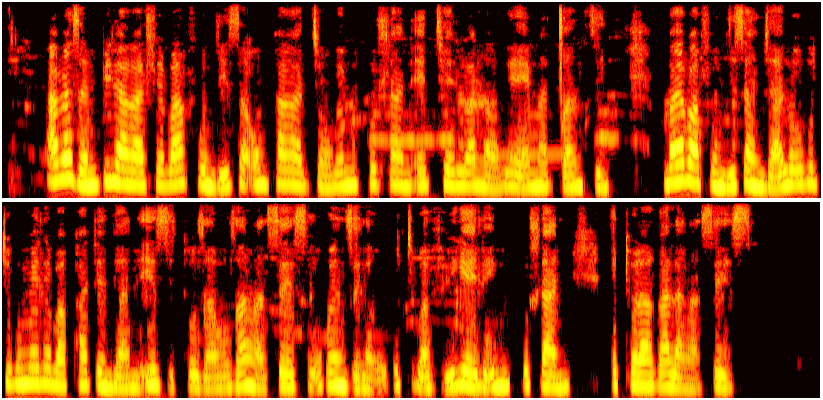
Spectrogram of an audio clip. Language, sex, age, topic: North Ndebele, female, 25-35, health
